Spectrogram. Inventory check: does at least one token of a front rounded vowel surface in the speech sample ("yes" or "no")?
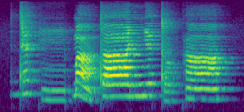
no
